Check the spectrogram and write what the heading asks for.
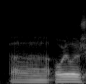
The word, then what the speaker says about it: Euler: in JavaScript right you a lers number no Euler's constant it's pronounced Euler right and it is the natural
